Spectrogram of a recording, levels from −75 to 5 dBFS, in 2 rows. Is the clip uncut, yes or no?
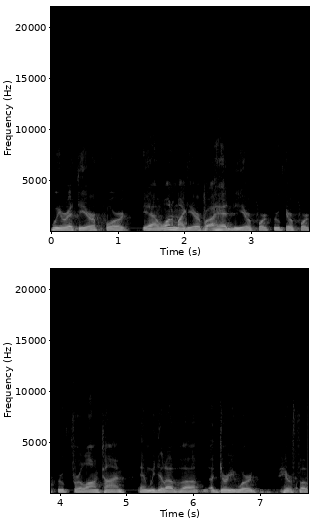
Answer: no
